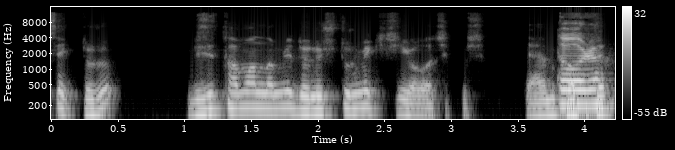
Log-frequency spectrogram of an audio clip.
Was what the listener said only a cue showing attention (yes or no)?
yes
